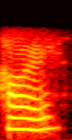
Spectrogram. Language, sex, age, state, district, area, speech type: Assamese, female, 18-30, Assam, Dibrugarh, rural, conversation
